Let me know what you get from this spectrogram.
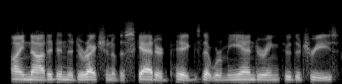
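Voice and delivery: ordinary talk, nothing marked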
